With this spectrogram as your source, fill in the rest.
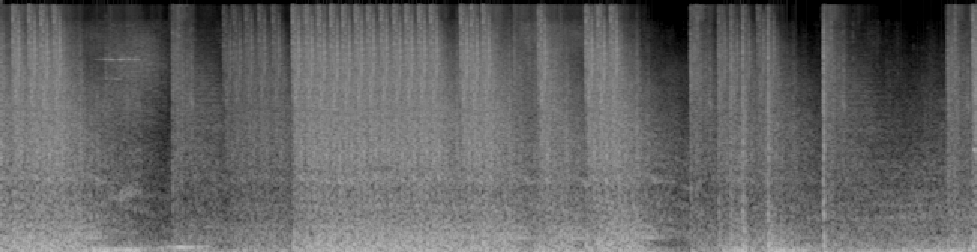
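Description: Sustained gunfire in the Mass Effect video game rattles on almost without pause, dense bursts of automatic shots and heavy blasts crowding the scene, loud and close with only brief lulls.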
